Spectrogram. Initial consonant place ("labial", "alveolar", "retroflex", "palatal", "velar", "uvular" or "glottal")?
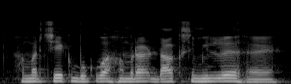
glottal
